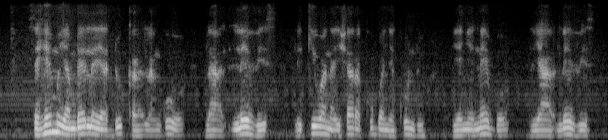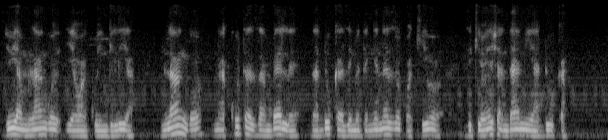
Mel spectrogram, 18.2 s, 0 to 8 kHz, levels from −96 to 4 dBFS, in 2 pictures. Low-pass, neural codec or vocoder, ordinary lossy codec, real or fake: 7.2 kHz; none; Opus, 32 kbps; real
